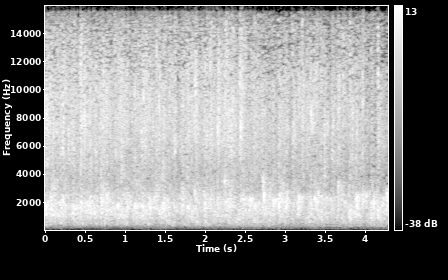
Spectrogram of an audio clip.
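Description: School students at a quiz game clap loudly and steadily as a group, a dense burst of applause filling the room throughout without any speech.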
